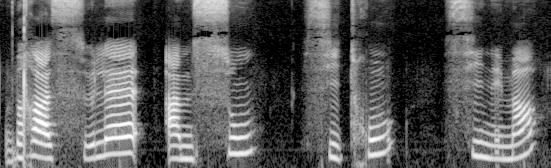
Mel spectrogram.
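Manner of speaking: bracelet said very slowly, each syllable drawn out; slow dictation. Shown as a demonstration. Teacher slowly sounding out bracelet for the class. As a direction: stretch bracelet so pupils hear the S. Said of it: "comment est-ce que l'on fait le son S".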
